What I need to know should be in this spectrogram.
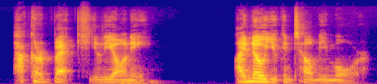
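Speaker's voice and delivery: loud, forceful, hissed. Narrator reading a woman's line in a story, hissing. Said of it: "She hissed".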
